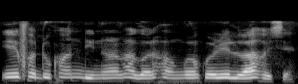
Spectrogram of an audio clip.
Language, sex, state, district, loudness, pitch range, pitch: Assamese, male, Assam, Sonitpur, -18 LUFS, 150-165 Hz, 155 Hz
